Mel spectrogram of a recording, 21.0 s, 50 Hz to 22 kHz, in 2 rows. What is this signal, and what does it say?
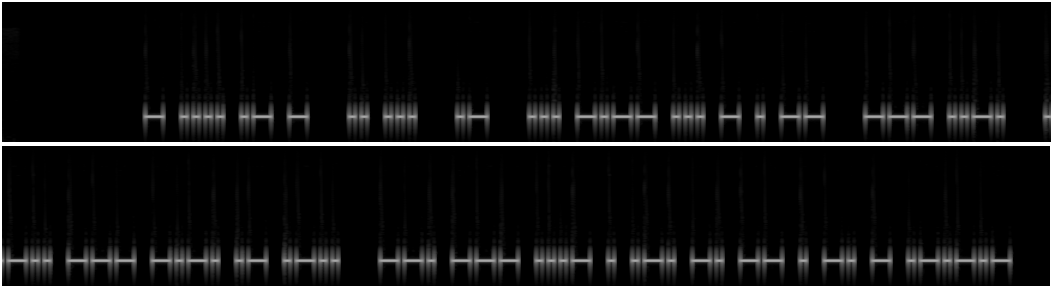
Morse code, heard as a keyed tone, about 21 wpm, 700 Hz. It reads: THAT IS A SYSTEM OF LOCAL GOVERNMENT.
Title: Sentences from Top 1000 Words - Review Part 3 - 20wpm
